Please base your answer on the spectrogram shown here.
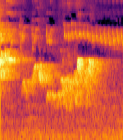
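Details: Wild young white-rumped shama: smooth sliding whistles that dip and climb, layered with a fast high warble, in a short continuous phrase.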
